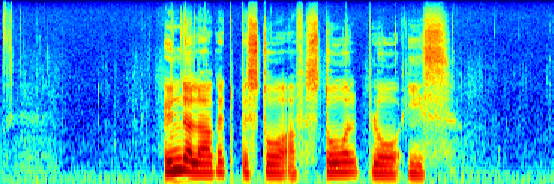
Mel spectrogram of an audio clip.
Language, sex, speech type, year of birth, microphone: Norwegian, female, read, 1979, Shure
